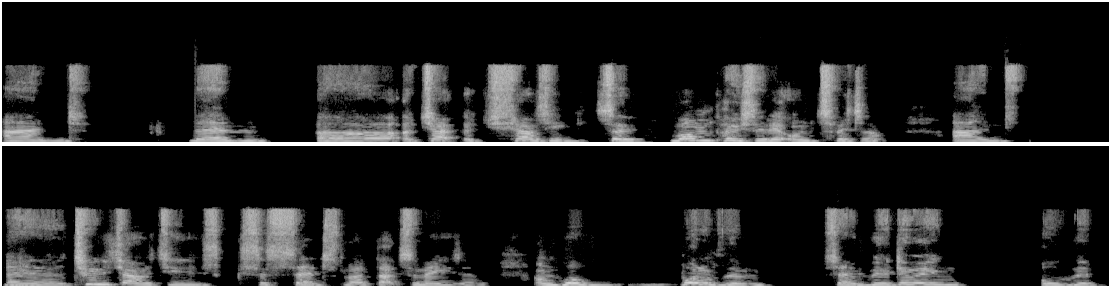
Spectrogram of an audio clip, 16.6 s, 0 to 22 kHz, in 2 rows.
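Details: 11-year-old boy who stammers and makes stammering-awareness videos. Stammering.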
